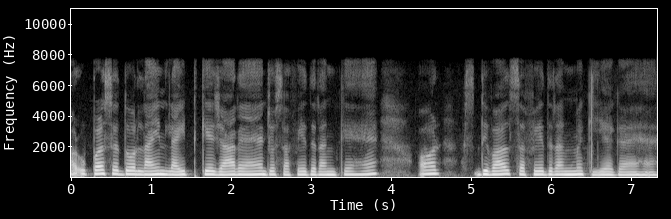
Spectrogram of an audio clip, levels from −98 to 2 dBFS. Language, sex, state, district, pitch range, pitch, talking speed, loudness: Hindi, female, Punjab, Pathankot, 195-220 Hz, 205 Hz, 190 wpm, -14 LUFS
